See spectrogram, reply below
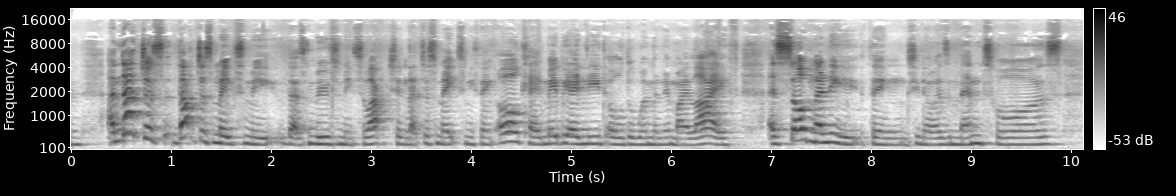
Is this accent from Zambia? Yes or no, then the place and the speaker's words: no; England, United Kingdom; I was brought up in England, you know.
